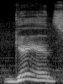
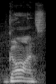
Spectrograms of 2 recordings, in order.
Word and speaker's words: Gantz: __ ] rules bro so Gans or gonze depending on how you wanna pronounce it is a manga that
